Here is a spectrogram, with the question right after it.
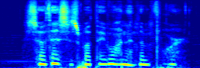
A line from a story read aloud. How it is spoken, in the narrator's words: Vera whispered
